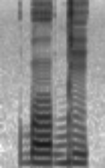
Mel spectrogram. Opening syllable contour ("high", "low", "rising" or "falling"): low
